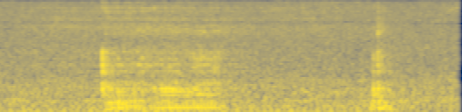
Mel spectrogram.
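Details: American Cocker Spaniel puppy asleep indoors, snoring: one drawn-out low rasping breath, then the start of the next, over a steady quiet room hiss.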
